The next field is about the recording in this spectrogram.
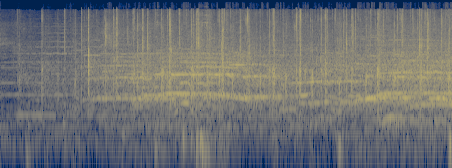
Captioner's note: cheers and applause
